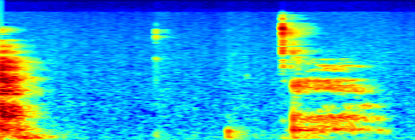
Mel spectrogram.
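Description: Near silence: faint room tone, with two tiny clicks near the middle and a brief soft noise about a second and a half in.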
